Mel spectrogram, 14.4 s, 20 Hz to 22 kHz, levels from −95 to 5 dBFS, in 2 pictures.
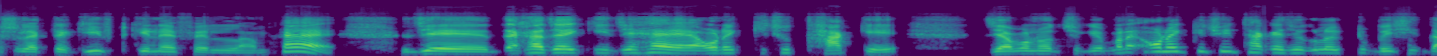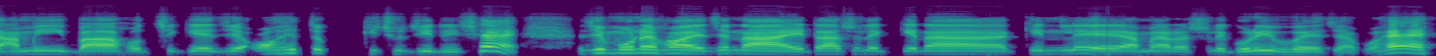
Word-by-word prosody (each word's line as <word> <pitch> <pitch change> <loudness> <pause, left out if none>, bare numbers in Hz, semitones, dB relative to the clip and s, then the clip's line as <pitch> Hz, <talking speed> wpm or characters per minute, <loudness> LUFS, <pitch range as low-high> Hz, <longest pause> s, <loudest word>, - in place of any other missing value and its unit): আসলে 145 - -3
একটা - - -4
গিফট 310 0 -5
কিনে 145 -2 0
ফেললাম। 115 -3 -8
হ্যাঁ? - - +5 0.5
যে 165 - +4 0.4
দেখা 205 +4 +6
যায় 210 -1 +7
কি 200 - -8
যে - - 0
হ্যাঁ, 205 -5 +5
অনেক 195 +1 -2
কিছু 200 - -9 0.2
থাকে। 180 - +2 0.5
যেমন 150 +2 +2
হচ্ছে 160 - -7
গিয়ে, 160 0 -7
মানে 230 - -1
অনেক 280 0 0
কিছুই 280 0 -7
থাকে 215 -1 +1
যেগুলো 195 +1 -7
একটু 205 - -19
বেশি 150 +4 -6
দামি 160 +3 -1 0.2
বা 150 - +5 0.2
হচ্ছে 150 - -8
গিয়ে 160 0 +1
যে 160 - 0
অহেতুক 195 +2 -5 0.2
কিছু 340 -1 -8
জিনিস, 135 -2 -4
হ্যাঁ? 305 - +7 0.4
যে 205 - +4
মনে 205 0 +5
হয় 180 -2 +6
যে 180 - -1
না 170 - +8 0.2
এটা 170 - 0
আসলে 165 0 -5
কেনা 155 +1 -1 0.5
কিনলে, 170 +3 -5 0.3
আমি 150 +1 -6
আর - - -4
আসলে 145 - -6
গরিব 165 +3 0
হয়ে 130 -2 -2
যাবো। 110 - -8
হ্যাঁ, 215 -2 +8
175 Hz, 210 wpm, -24 LUFS, 150-205 Hz, 0.5 s, না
